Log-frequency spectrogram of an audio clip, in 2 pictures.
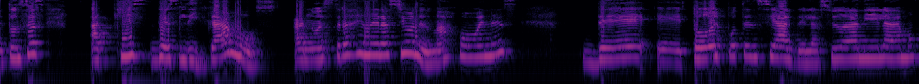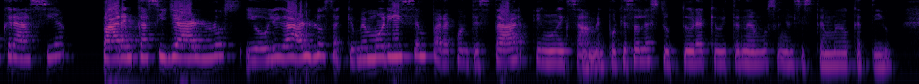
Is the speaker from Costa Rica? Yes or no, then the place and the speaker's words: yes; Costa Rica; Como ticos, el ser tico, ¿no?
